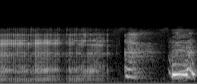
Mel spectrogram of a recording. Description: Crazy Burping! Wow!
